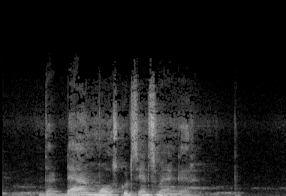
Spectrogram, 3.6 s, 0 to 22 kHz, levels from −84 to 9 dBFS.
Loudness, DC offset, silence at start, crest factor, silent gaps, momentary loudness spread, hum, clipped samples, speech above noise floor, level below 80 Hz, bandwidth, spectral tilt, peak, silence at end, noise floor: -17 LUFS; under 0.1%; 0.05 s; 16 dB; none; 20 LU; none; under 0.1%; 40 dB; -50 dBFS; 14 kHz; -5 dB/octave; -2 dBFS; 0.65 s; -56 dBFS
